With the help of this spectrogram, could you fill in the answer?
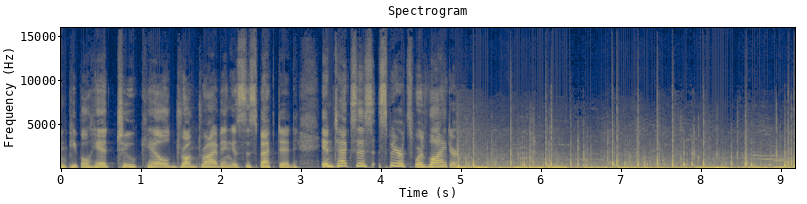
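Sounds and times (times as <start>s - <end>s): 
speech: 0.0s - 5.3s
fireworks bursting over an open city: 4.9s - 9.1s.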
